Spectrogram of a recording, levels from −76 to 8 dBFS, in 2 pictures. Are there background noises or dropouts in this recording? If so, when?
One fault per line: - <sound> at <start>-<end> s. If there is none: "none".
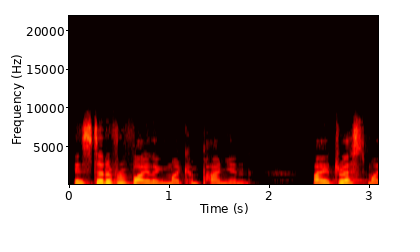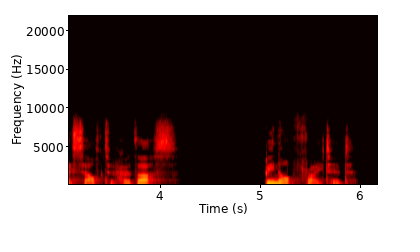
none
